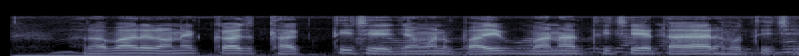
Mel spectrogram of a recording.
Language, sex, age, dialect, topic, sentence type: Bengali, male, 25-30, Western, agriculture, statement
